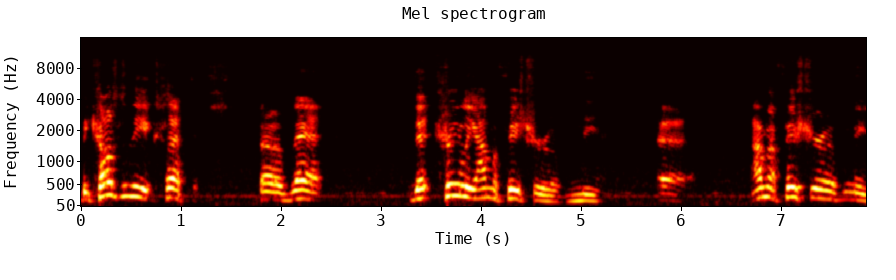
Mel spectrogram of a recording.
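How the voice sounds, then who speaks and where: With an Oklahoma accent, a man talks at a fairly slow pace in a high voice, his intonation lively and his pauses long and frequent. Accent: Oklahoma Southern US. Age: 50s. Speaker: homesteader and YouTuber. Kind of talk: casual chat. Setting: livestream video call. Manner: halting.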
